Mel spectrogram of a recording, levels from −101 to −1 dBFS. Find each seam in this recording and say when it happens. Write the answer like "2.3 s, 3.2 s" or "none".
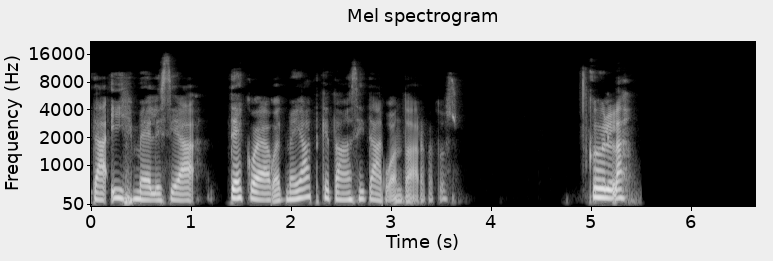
1.8 s, 2.9 s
